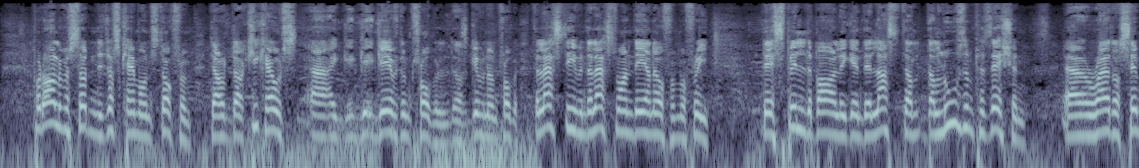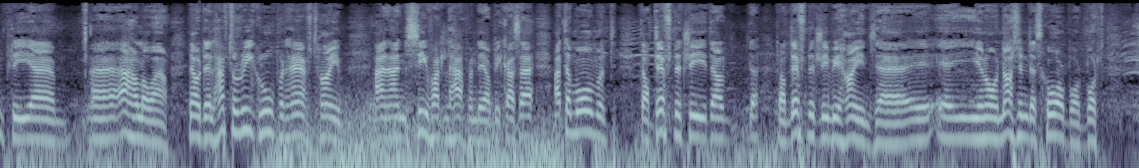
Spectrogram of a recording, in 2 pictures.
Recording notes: LIVE Commentary. Listen back to Tipp FM's coverage of the 2023 Tipperary intermediate football championship final replay.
